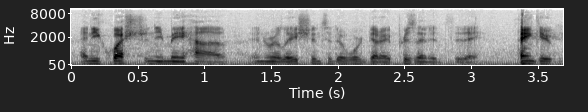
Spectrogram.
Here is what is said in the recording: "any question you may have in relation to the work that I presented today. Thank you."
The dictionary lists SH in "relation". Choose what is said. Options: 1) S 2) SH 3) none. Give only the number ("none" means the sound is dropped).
2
